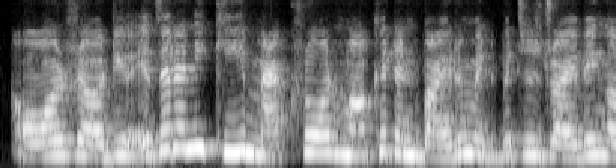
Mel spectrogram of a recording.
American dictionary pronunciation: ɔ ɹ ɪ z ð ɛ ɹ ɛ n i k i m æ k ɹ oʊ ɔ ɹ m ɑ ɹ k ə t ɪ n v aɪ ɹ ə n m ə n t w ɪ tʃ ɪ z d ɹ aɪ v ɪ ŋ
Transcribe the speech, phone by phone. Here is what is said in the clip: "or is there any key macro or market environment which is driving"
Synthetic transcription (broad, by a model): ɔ ɹ ɪ z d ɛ ɹ ɛ n i k i m æ k ɹ oʊ ɔ ɹ m ɑ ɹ k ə t ɪ n v aɪ ɹ ə n m ə n t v ɪ tʃ ɪ z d ɹ aɪ v ɪ ŋ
